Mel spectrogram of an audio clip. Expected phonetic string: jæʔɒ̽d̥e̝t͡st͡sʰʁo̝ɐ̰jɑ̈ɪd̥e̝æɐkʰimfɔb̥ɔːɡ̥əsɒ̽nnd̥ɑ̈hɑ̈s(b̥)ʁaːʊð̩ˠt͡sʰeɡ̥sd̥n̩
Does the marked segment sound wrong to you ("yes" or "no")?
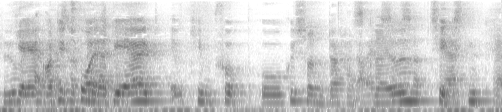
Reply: yes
